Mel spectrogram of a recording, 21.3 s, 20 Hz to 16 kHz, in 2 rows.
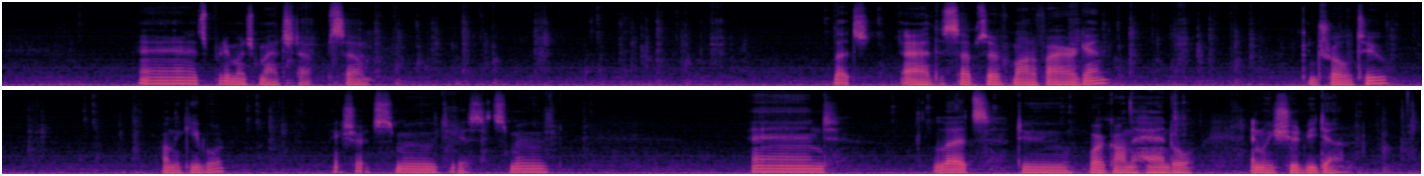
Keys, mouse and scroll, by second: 2.5 Tab, 3.1 a, 4.1-5.1 middle drag, 8.4 KP_5, 9.9 ctrl+2, 10.3 a, 11.3-13.4 drag, 11.5 a, 13.9 a, 14.8 middle drag, 19.4 KP_5, 20.6-21.2 middle drag.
